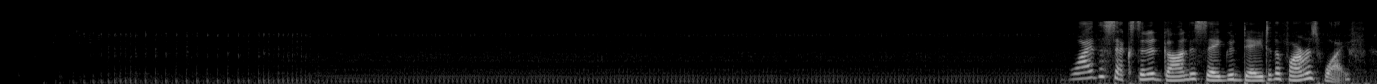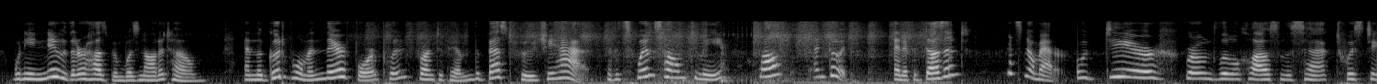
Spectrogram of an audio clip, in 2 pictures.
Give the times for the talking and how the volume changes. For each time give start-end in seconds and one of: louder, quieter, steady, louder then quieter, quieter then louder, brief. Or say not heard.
10.7-27.5 steady.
